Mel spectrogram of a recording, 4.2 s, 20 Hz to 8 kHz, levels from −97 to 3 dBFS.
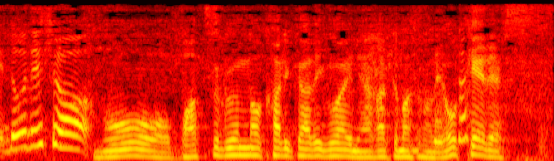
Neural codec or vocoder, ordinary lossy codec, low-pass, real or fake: codec, 16 kHz, 4 kbps, FunCodec, trained on Chinese and English, 50 frames a second; MP3, 32 kbps; 7.2 kHz; fake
